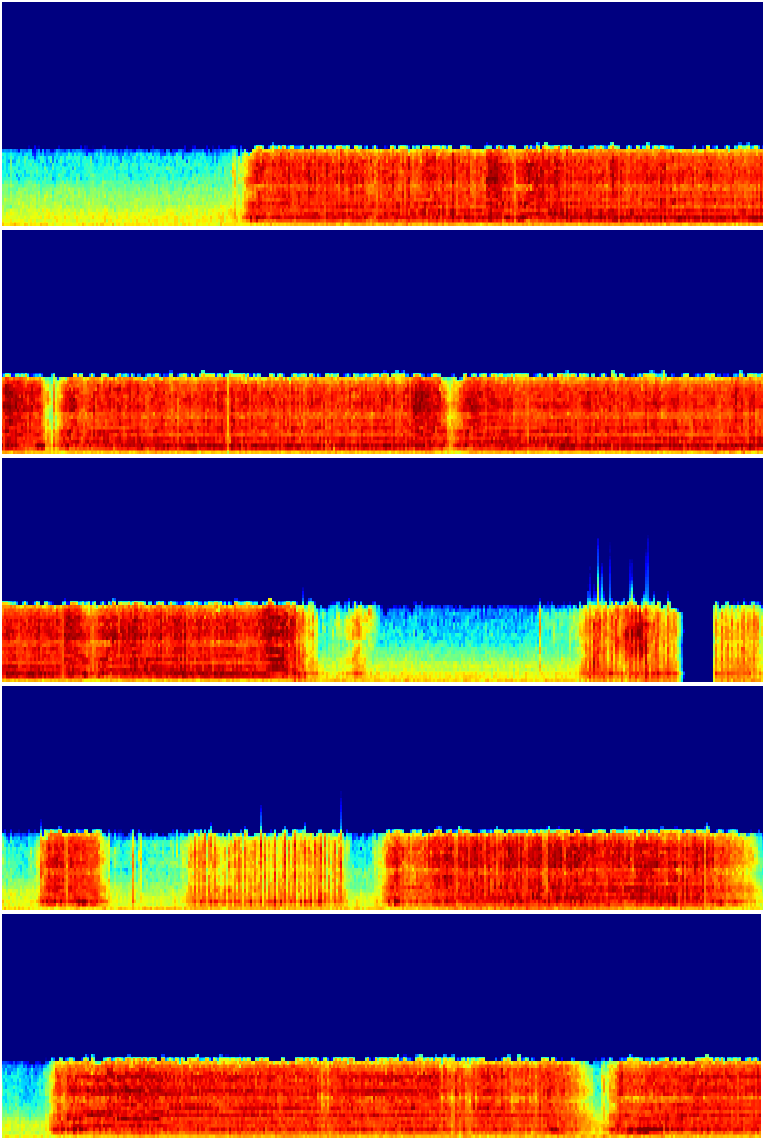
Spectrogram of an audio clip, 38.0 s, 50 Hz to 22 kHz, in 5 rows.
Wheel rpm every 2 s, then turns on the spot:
0, 100, 190, 180, 170, 190, 190, 210, 180, 50, 10, 40, 20, 100, 190, 90, 170, 160, 110.
18-22 24-26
